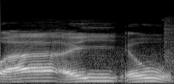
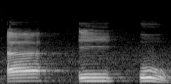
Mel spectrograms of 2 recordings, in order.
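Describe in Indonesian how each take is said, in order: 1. Setiap vokal dimulai dengan lembut, tanpa hentakan yang kuat. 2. Setiap vokal dimulai dengan hentakan glotal yang tajam dan tertahan. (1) "Tak boleh sebut" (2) "bila sebut mesti"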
